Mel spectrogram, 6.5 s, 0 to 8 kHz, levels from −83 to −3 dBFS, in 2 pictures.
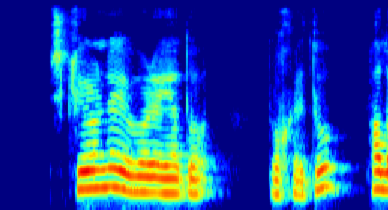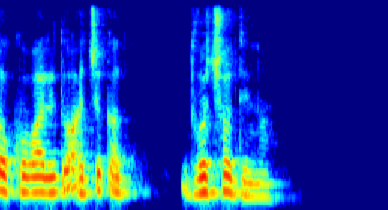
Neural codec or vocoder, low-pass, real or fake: none; 7.2 kHz; real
